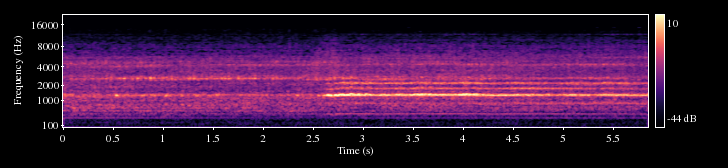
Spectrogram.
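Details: Honda S2000 engine bay: thin whirring whine over quiet idle that rises louder and higher with rpm, plus grinding; serpentine belt suspected, but replacing auto tensioner and pulley did not cure it; source unknown.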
